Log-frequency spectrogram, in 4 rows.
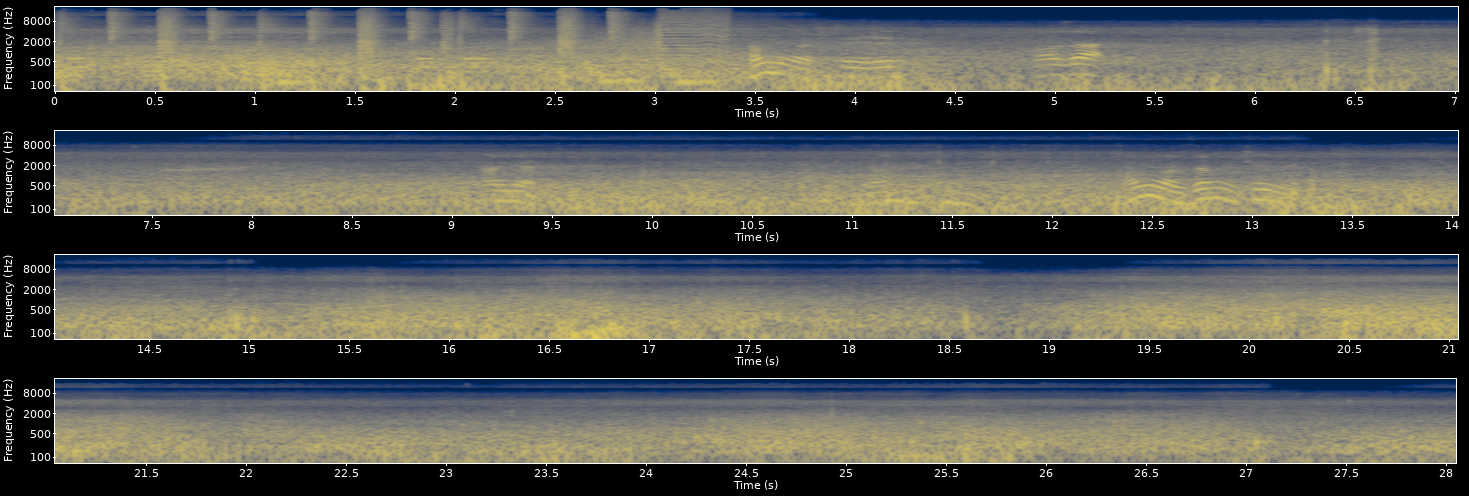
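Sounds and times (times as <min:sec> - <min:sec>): ocean waves washing: 0:00.0 - 0:04.9.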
